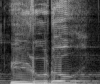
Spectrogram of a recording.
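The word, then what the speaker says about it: ludo: एल यू डी ओ लूडो एल य डी ओ लूडो तो ओ last में है तो ओ की मात्रा हो गया जड ई आर ओ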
